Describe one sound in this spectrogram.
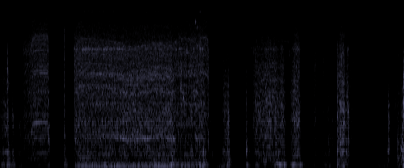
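A cordless drill whirs in short bursts, driving screws into wood.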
